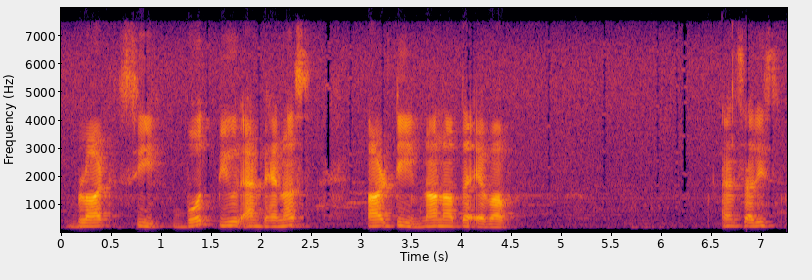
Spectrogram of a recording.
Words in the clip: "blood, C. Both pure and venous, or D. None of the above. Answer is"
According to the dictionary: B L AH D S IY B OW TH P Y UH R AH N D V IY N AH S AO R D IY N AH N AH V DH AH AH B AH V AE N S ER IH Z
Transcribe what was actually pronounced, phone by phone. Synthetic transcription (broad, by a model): B L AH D S IY B OW T P Y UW R AH N D B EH N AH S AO R D IY N AH N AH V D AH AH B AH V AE N S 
